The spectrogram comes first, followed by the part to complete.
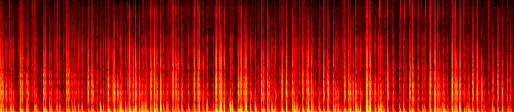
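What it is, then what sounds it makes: Leather phone case tapped. A leather phone case is tapped quickly with fingers, giving a rapid, uneven run of soft, dull taps about four per second. Each tap is a short, muffled low thud that dies away almost at once, with very little bright content.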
